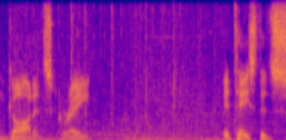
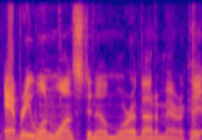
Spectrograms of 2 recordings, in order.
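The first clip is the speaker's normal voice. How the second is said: normal talking voice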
